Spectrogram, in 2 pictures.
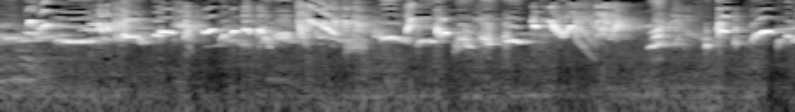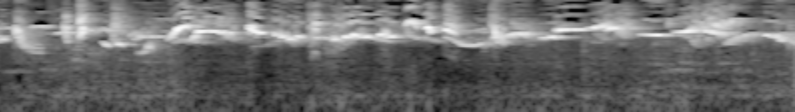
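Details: Oriental magpie-robin of the 'rawit' type singing a harsh 'isian kasar' fill-in song that provokes other magpie-robins to answer: a rapid, unbroken stream of varied high whistles, slurred notes and scratchy chips across twelve seconds.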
